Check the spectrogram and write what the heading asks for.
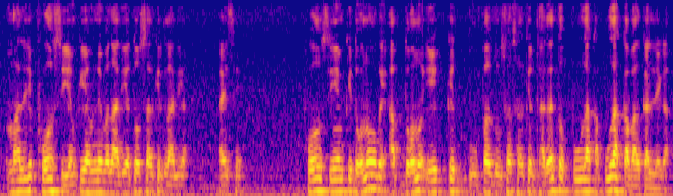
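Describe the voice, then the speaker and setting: A man's voice: mid-range voice, dark tone, recorded from a distance, slight background noise. A man teaching math, explaining step by step while drawing and repeating key points. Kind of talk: classroom explanation.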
